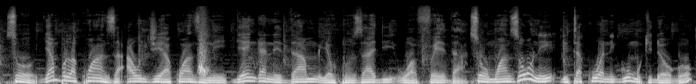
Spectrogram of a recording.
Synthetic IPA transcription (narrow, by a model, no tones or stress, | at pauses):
sɔʄambɔlakwanza̰ʔaund͡ʒiajakwanzaniʄɛŋɡaniðamujautunzaʄiwa̰fɛða̰sɔmwanzɔnilitakuwaniɠumukiɗɔɠɔ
